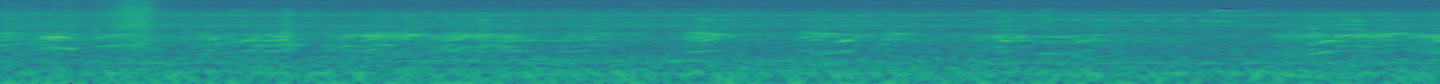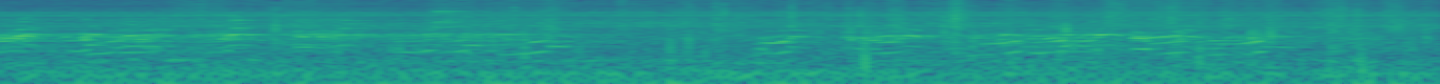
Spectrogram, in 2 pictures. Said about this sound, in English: There's some Canada geese going overhead.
